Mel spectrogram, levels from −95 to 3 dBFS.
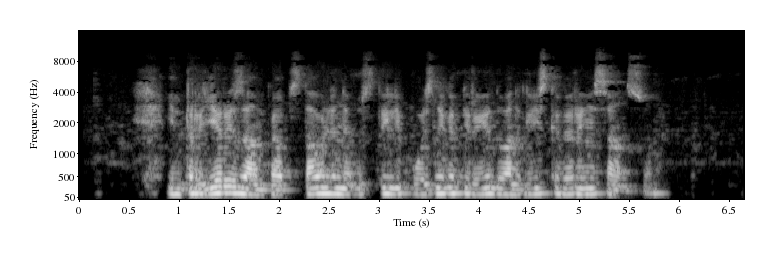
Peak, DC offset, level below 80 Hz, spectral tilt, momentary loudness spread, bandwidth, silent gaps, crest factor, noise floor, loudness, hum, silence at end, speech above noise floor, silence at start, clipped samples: -2 dBFS; under 0.1%; -54 dBFS; -7.5 dB/octave; 17 LU; 7.2 kHz; none; 16 dB; -69 dBFS; -18 LUFS; none; 0.8 s; 51 dB; 0.6 s; under 0.1%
